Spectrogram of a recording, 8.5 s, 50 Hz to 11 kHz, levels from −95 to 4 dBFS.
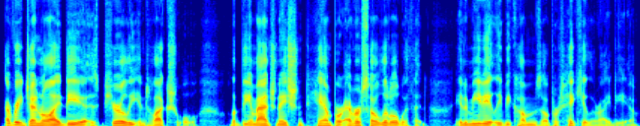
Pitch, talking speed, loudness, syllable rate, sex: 125 Hz, 145 wpm, -20 LUFS, 6.4 syllables/s, male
